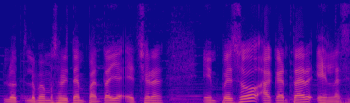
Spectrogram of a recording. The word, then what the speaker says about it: Ed Sheeran: Ed Sheeran.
